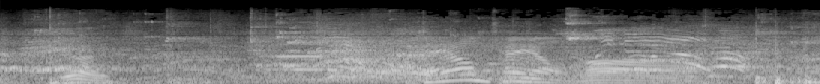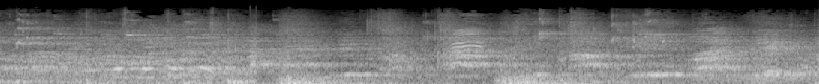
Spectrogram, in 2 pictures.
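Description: A basketball being dribbled on a hardwood gym floor, with voices from players and spectators echoing in the gym. Two heavier thuds come in the second half.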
